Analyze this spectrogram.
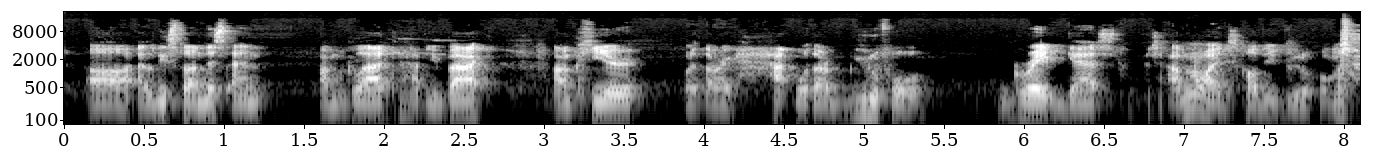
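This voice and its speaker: A man at medium pitch with a Toronto accent, a fairly quick pace and long, frequent pauses. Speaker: podcast host. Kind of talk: casual podcast conversation.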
